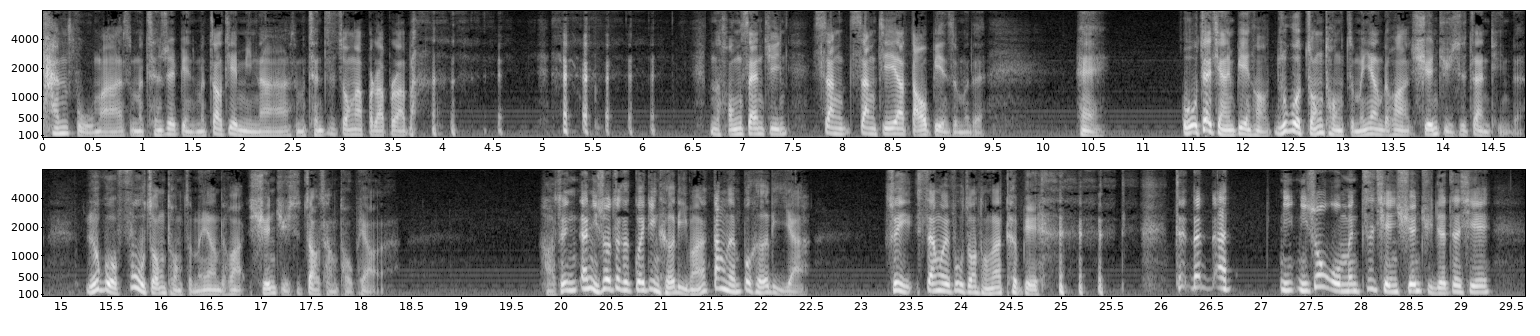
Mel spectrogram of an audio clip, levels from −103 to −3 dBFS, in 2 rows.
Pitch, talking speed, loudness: 115 Hz, 255 characters per minute, -17 LUFS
